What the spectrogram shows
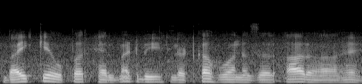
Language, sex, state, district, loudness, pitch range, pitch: Hindi, male, Chandigarh, Chandigarh, -18 LUFS, 105-120 Hz, 115 Hz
